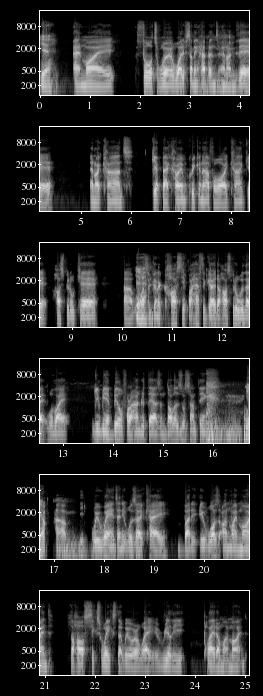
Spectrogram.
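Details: Adult man speaking; Normal speech.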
